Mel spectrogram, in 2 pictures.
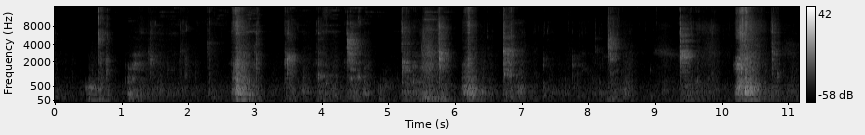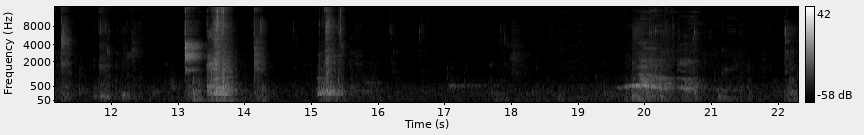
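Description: Close-miked eating sounds of a man eating rice and curry with his hand: irregular wet chewing and lip smacks, with a longer, louder mouth sound near the end.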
